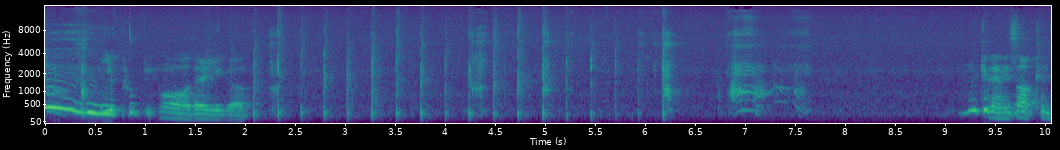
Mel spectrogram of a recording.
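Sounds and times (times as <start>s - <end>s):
hand patting baby's back: 1.8s - 6.4s.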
